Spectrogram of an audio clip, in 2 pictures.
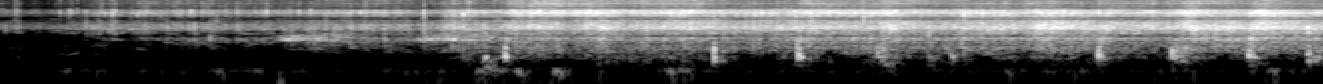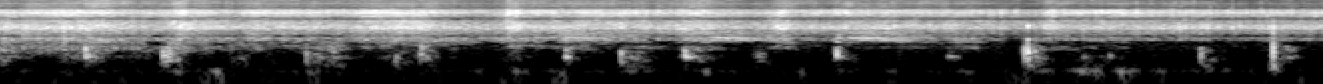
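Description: Chopped tomatoes and onions sizzling in hot oil in a clay kadai, stirred with a wooden spatula that knocks and scrapes against the pot again and again. The sizzle builds over the first two seconds, then holds steady.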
